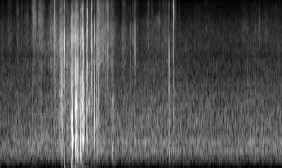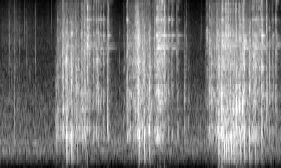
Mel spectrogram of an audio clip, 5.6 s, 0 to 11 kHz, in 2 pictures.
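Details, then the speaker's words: Troy-Bilt leaf-blower 32cc two-stroke, new fuel line and primer bulb, fuelled with choke on: sharp high bursts catch and fade in short runs, about three firings in six seconds; starting on choke. "Anyway, gas up, chokes up. Let's see what we can do."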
